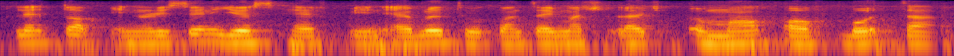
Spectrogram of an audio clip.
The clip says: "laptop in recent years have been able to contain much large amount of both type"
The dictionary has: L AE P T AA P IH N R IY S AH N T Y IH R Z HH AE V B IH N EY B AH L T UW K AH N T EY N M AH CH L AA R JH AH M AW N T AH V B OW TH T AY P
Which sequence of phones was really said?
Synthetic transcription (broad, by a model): L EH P T AA P IH N R IY S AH N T Y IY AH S HH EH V B IH N EY B AH L T UW K AH N T EY N M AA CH L AA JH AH M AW T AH F B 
